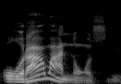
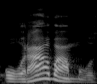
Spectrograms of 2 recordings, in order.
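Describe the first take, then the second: First: The consonant before the ending is 'n'. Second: The consonant before the ending is 'm'. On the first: The speaker calls it wrong. "dice orábanos" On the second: The speaker calls it right. "En lugar de decir orábamos"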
